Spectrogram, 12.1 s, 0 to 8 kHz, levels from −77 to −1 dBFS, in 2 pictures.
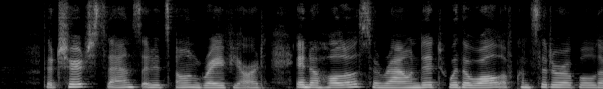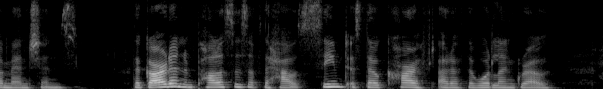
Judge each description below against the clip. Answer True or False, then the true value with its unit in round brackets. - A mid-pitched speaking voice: False (195 Hz)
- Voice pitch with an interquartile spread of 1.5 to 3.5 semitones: True (2.4 semitones)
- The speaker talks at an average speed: True (165 wpm)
